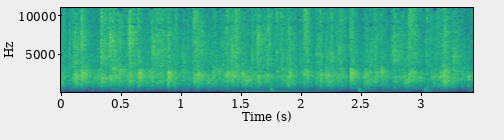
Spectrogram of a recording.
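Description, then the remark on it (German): An audience applauds steadily to welcome a guest to the couch on stage, a dense wash of many hands clapping at once with no pauses, fairly loud, with faint murmurs mixed in beneath it. “einen kleinen, großen Applaus”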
